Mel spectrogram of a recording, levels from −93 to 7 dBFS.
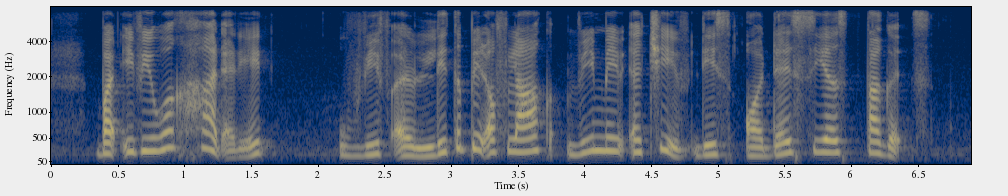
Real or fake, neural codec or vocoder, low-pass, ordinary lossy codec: real; none; 7.2 kHz; none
